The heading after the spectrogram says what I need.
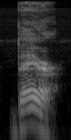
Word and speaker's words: Bexar: The model is the Bear. I think that's somebody from Texas told me that's how you say that. It's spelled Bexar.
